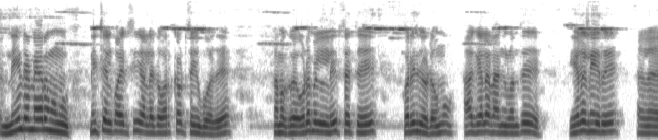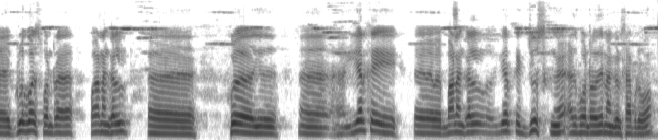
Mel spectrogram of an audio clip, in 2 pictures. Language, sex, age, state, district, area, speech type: Tamil, male, 45-60, Tamil Nadu, Krishnagiri, rural, spontaneous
